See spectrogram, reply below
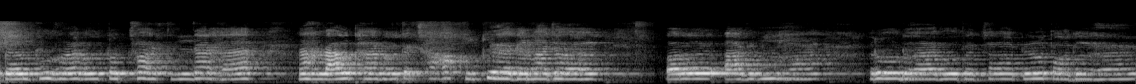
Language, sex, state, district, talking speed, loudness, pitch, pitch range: Hindi, male, Chhattisgarh, Balrampur, 125 wpm, -18 LUFS, 255 Hz, 245-260 Hz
